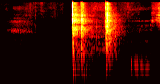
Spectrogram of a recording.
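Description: Two sharp clicks about half a second apart, about a second in, from a drawing tool being handled on the desk.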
